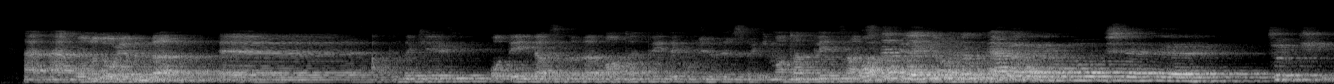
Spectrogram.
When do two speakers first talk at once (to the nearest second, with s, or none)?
9 s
